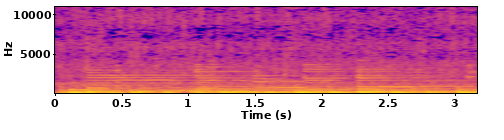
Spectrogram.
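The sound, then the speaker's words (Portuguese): Steady rain falls with a continuous, even hiss, accompanied by a soft, sustained low musical drone with faint tonal layers. No one speaks. “Meditação para trazer chuva”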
